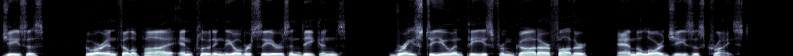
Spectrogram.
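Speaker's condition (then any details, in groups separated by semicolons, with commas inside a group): No condition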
